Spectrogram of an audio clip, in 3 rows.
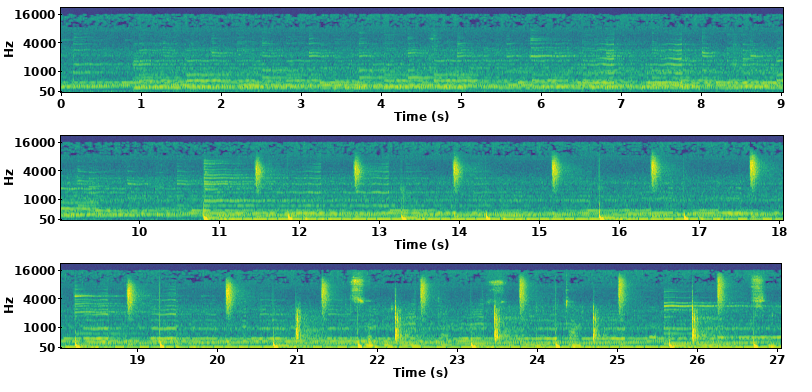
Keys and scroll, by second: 24.4 alt+super+Tab.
